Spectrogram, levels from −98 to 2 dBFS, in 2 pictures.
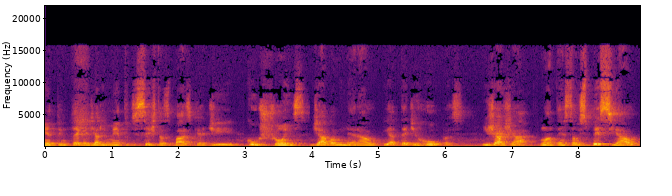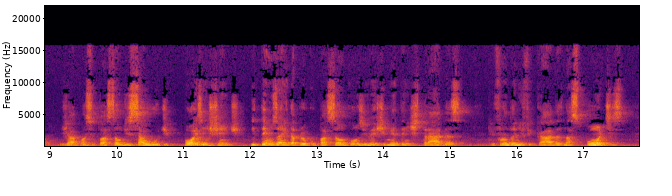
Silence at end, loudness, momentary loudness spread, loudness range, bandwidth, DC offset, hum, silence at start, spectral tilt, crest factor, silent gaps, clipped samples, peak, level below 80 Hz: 0 s; -21 LUFS; 9 LU; 2 LU; 16 kHz; under 0.1%; none; 0 s; -5 dB/octave; 20 dB; none; under 0.1%; -2 dBFS; -44 dBFS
